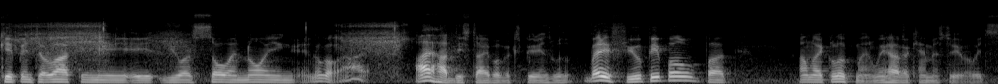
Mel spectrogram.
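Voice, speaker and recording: A man with a non-native accent speaks at a moderate pace in a fairly low voice with ordinary pitch variation. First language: not English. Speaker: gaming streamer. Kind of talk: casual chat. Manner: halting.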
